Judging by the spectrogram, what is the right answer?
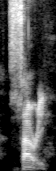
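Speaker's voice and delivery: sorry said the American way, "sar-ee". Shown as a demonstration. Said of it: "more like".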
